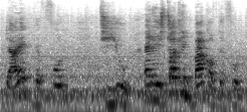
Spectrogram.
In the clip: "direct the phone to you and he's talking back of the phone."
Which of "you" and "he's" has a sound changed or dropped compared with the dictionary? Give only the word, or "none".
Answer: he's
